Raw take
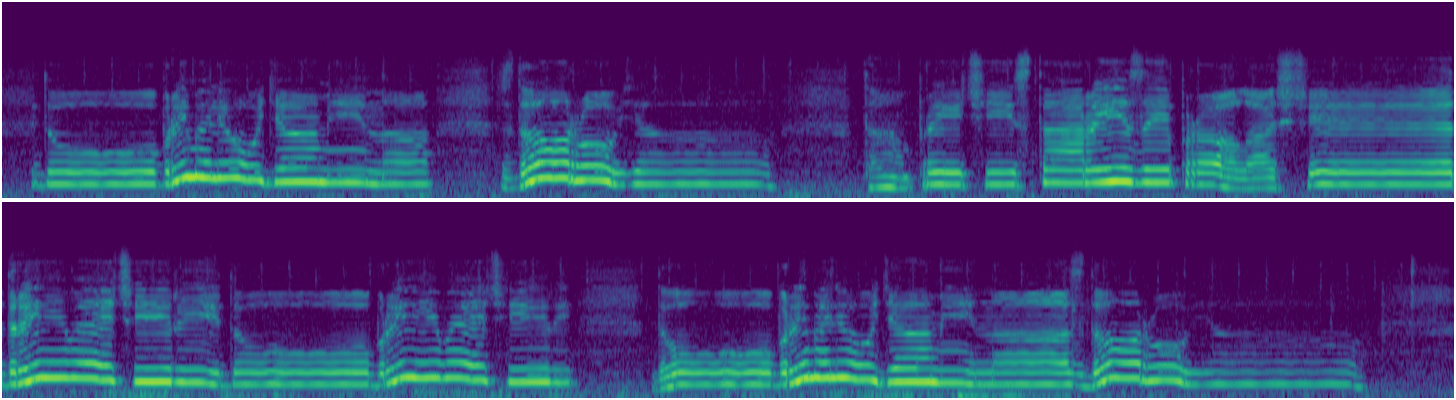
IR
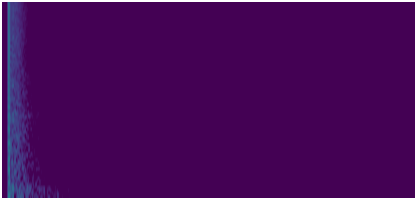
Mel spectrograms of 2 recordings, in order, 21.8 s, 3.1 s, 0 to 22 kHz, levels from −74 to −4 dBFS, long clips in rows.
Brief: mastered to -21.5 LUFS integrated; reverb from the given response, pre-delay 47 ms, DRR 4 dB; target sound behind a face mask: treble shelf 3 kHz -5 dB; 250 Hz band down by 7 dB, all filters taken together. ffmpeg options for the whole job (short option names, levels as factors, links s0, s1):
-filter_complex "[0:a]equalizer=f=250:t=o:g=-8.5,asplit=2[s0][s1];[1:a]atrim=start_sample=2205,adelay=47[s2];[s1][s2]afir=irnorm=-1:irlink=0,volume=0.708[s3];[s0][s3]amix=inputs=2:normalize=0,highshelf=f=3000:g=-5,volume=2.82"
